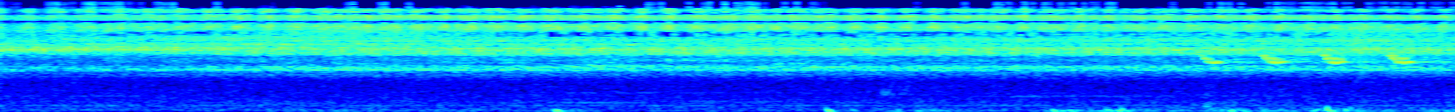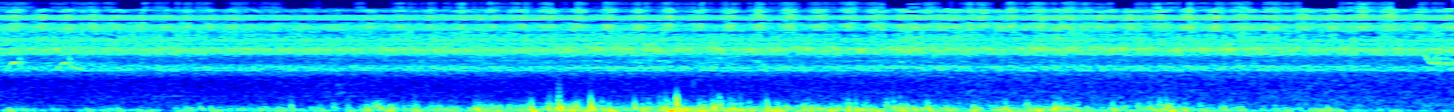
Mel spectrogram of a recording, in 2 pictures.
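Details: Cicadas in a dry dipterocarp forest during the dry season drone as a steady, hissing high-pitched wall of sound. A few short chirps from another creature come through around the middle, and a low gust of wind rises near the end.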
